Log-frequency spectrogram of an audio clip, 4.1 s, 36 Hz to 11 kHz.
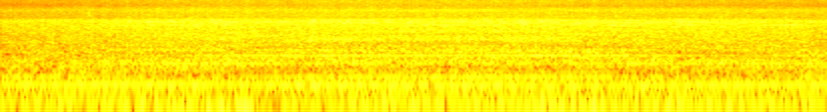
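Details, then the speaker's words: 1988 Jeep Comanche after fuel leak repair, warm at 92°F ambient with good temp and electric fans running: steady, even low rumble at a slightly high idle, no knocks, squeals or misses; fuel line dry. "Listen how good it's running now. Idling a little high, but look at the gauges."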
